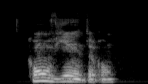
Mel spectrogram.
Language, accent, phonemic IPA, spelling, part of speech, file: French, Canada, /kɔ̃.vjɛ̃.dʁɔ̃/, conviendront, verb, LL-Q150 (fra)-conviendront.wav
- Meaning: third-person plural future of convenir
